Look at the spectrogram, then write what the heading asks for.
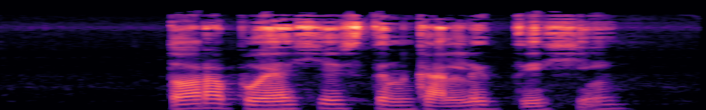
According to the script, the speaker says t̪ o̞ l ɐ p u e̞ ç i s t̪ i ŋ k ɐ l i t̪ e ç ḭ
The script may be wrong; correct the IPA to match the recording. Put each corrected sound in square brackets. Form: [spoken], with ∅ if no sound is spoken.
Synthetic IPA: t̪ o̞ [ɾ] ɐ p u e̞ ç i s t̪ i ŋ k ɐ l i t̪ [i] ç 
